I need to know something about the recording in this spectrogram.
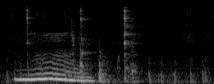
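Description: A person's short wordless hum, under a second long, rising then falling in pitch. It is followed by a few light clicks of chopsticks against a ceramic bowl as noodles are tossed.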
